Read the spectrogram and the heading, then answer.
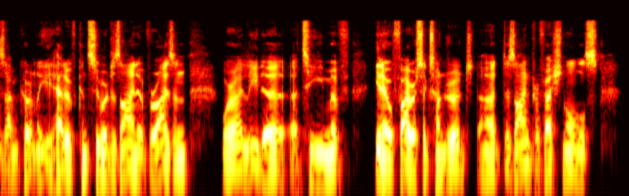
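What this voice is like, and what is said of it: British accent mixed with American. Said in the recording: “I'm not from the States originally, although my accent is really a little bit messed up now. I'm from the UK, moved to the States 25 years ago”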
